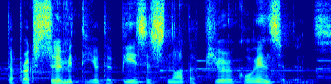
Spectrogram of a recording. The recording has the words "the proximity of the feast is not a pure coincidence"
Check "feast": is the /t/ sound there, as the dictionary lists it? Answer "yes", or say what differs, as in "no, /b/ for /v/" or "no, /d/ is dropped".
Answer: no, /t/ is dropped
